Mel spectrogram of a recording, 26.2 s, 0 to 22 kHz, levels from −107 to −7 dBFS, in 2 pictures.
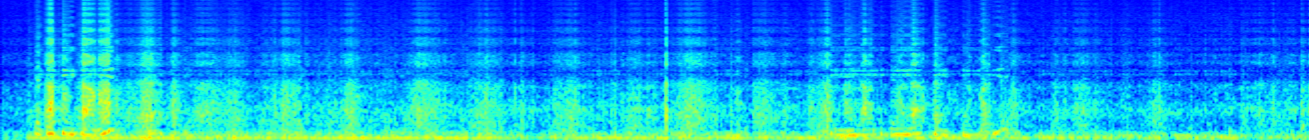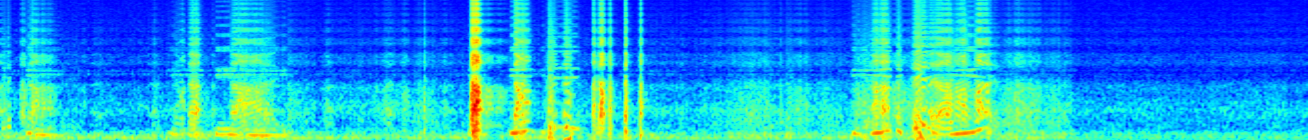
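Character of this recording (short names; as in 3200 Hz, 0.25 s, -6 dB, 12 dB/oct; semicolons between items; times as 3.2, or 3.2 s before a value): aliases and images of a low sample rate 2600 Hz, jitter 0%; tremolo saw up 0.81 Hz, depth 30%; a quantiser's noise floor 12-bit, dither triangular; a shimmering, thickened sound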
